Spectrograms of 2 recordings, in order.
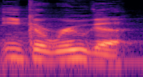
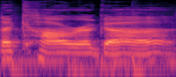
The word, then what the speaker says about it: Ikaruga: That's pronounced Ikaruga. Obviously not Ikaruga.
